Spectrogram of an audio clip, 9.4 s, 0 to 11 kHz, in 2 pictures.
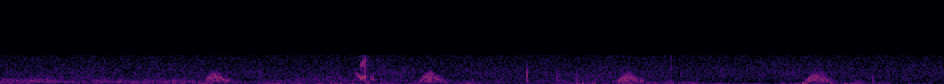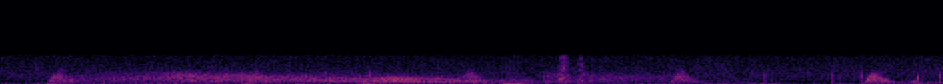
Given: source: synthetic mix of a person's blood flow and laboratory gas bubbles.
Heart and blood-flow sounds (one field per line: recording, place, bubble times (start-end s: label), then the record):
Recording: Doppler ultrasound of blood flow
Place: subclavian vein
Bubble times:
1.77-1.90 s: bubbles
6.00-6.16 s: bubbles
7.42-7.79 s: bubbles
From the record:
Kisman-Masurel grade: 121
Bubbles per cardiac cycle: 1 to 2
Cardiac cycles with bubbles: 10 to 50%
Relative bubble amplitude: barely perceptible (0.100 to 0.250)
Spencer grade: 2 (many but less than half of the cardiac periods contain bubble signals, singularly or in groups)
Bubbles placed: anywhere in the cardiac cycle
